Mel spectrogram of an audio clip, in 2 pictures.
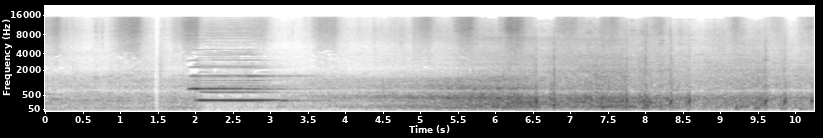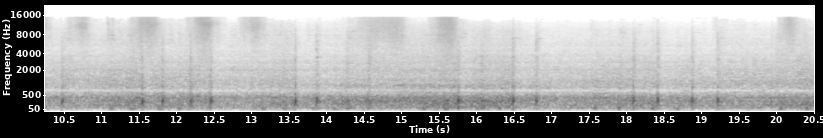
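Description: EMU electric local train sounding one horn blast about two seconds in, then running past close by with a heavy rumble, its wheels clicking over the rail joints at a steady pace.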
